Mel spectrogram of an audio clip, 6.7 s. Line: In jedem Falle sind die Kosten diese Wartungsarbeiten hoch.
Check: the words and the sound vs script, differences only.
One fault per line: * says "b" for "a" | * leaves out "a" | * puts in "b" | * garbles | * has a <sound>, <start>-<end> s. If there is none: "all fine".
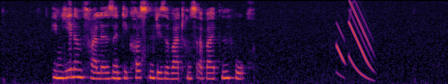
* has a chirp, 5.0-5.7 s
